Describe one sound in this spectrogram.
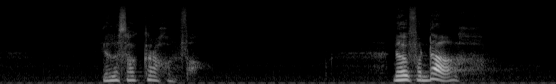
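A middle-aged man preaches with emphasis through a microphone in a reverberant hall.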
